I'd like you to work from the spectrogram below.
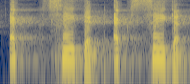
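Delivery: Accident in three beats, ak, si, dent; split into syllables. Shown as a demonstration. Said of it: "তিনটি syllable থাকে".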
